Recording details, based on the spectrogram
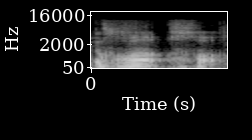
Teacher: C'est pas au niveau de la langue, c'est pas au fond de la langue, mais au-dessus, au niveau de la gorge, en fait, là où elle va se terminer, presque.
